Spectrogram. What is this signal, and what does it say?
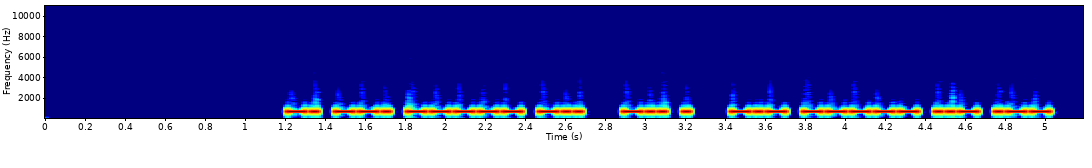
Morse code, heard as a keyed tone, about 40 wpm, 700 Hz. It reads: NG0D DE K0UW
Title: USA Callsign DE Callsign - 4 Characters - 40wpm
